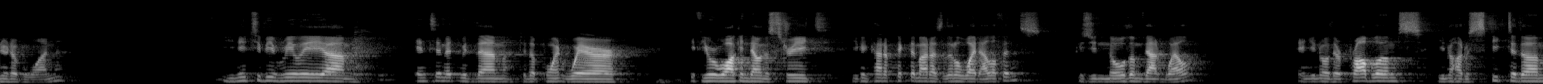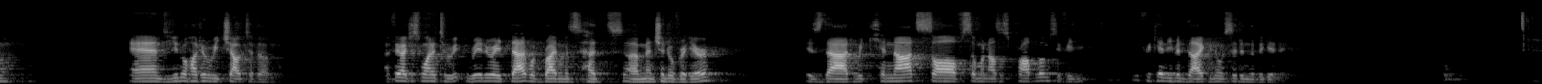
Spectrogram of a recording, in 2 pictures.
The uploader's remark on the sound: Live Broadcast at the The IPBC IGNITE Conference.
